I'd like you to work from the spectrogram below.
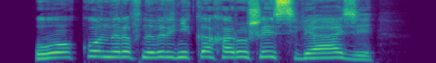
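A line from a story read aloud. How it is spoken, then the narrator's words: Envious exclamation. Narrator (Russian): с завистью воскликнула Моника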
